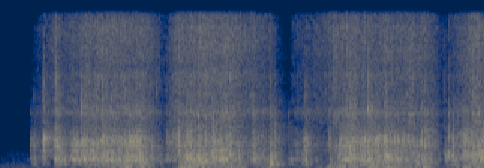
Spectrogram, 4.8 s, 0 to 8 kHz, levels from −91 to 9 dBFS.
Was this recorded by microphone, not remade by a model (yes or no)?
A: yes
